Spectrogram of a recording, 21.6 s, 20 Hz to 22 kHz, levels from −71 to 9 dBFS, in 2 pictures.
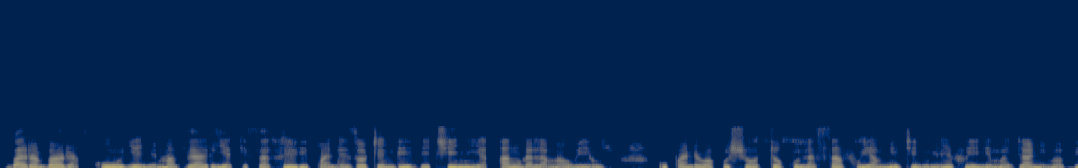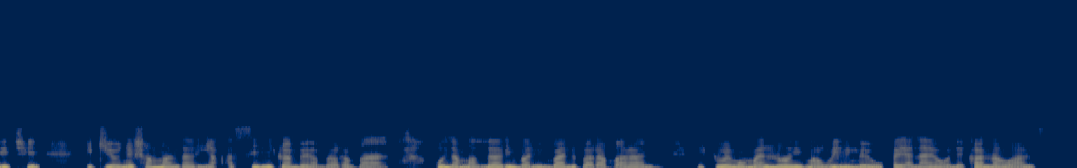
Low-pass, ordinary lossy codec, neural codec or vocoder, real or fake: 5.4 kHz; MP3, 48 kbps; codec, 16 kHz, 1 kbps, FunCodec, trained on Chinese and English, 50 frames a second; fake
